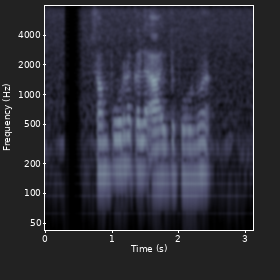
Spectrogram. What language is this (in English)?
Sinhala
